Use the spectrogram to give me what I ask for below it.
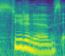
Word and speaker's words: pseudonyms: And the word was pseudonyms, and the silent P was really getting him.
